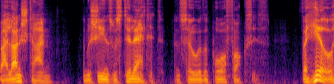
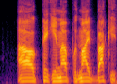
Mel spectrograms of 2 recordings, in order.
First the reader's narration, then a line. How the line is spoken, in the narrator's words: shouted Bunce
